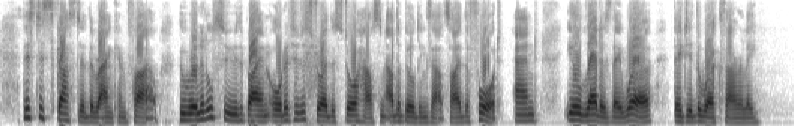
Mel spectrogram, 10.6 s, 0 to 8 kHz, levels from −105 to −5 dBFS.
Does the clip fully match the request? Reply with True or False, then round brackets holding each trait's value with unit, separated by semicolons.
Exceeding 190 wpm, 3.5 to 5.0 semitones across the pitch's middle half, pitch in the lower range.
True (200 wpm; 4.4 semitones; 130 Hz)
